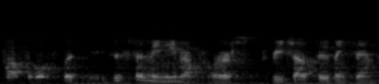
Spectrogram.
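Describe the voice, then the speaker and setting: A man's voice: fairly low pitch, quick pace. A man leading an engineering team, answering a cold call with short, brief replies. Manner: curt, brief. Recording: dull echoey phone line.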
